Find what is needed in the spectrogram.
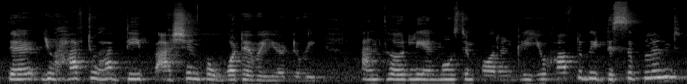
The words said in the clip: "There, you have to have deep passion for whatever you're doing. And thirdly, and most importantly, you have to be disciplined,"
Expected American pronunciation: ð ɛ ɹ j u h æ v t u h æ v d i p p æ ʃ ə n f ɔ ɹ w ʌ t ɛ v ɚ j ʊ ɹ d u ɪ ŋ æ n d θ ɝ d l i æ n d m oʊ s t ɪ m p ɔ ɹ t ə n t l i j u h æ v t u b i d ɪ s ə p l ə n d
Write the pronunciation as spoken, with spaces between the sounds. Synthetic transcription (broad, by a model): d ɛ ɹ j u h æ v t u h æ v d i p p æ ʃ ə n f ɔ ɹ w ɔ t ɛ v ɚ j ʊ ɹ d u ɪ ŋ æ n d t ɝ d l i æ n d m oʊ s t ɪ m p ɔ ɹ t ə n t l i j u h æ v t u b i d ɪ s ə p l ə n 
